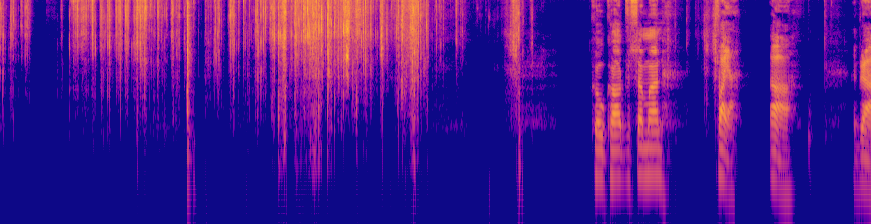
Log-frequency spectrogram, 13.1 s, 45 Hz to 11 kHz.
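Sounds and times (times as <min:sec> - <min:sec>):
foil pack tearing and crinkling: 0:00.0 - 0:06.9.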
